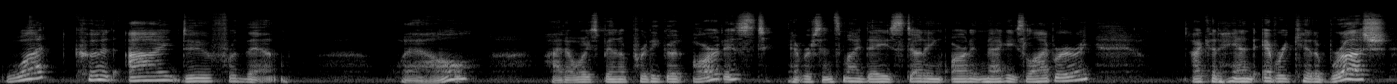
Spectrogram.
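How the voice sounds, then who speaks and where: A woman's voice: extremely low pitch, big pitch swings, slow, exaggerated voice. An actress playing an older, reflective woman with a wry, emphatic way of telling her mystical life story in a drama. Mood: wry, reminiscing. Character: old woman, reflective mystical storyteller and former fugitive artist. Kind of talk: dramatic first-person storytelling, acted as conversation.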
